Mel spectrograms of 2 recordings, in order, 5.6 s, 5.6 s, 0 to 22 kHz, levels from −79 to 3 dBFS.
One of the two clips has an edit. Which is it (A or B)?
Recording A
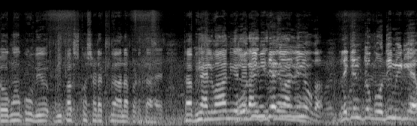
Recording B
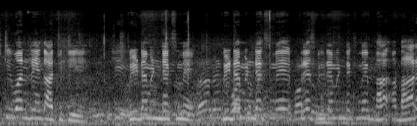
A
